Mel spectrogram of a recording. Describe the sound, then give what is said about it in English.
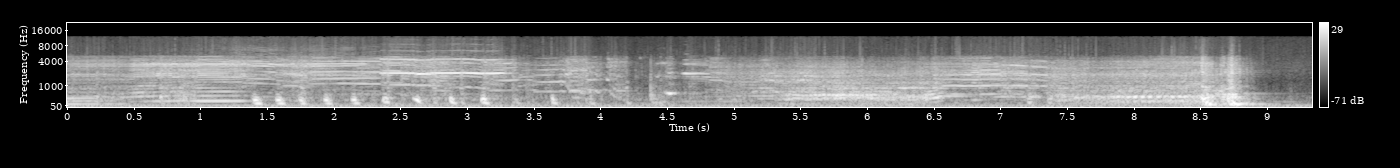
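The squeaking door of the Inner Sanctum mystery radio program creaks slowly open with a long, drawn-out squeal, its wavering, groaning pitch stuttering in rapid pulses before stretching into a loud, rising screech. “Folks, here we are outside the squeaking door.”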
